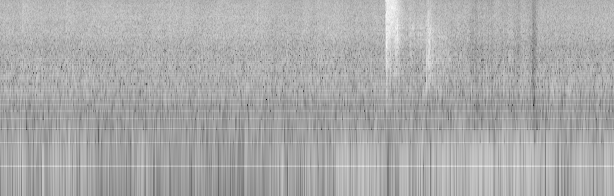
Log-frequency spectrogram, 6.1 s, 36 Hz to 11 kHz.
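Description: An FX Impact M3 air rifle with an 800mm barrel is fired outdoors in gusty wind. A single sharp crack is followed by a fainter second snap, all over a heavy rush of wind noise.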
